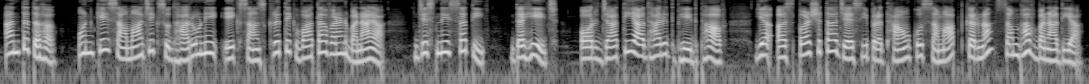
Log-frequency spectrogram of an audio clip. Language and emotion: Hindi, neutral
